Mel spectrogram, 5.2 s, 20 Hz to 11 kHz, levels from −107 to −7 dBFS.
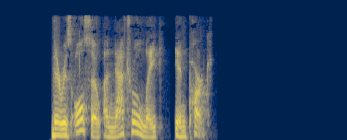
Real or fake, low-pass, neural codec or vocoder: real; 7.2 kHz; none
